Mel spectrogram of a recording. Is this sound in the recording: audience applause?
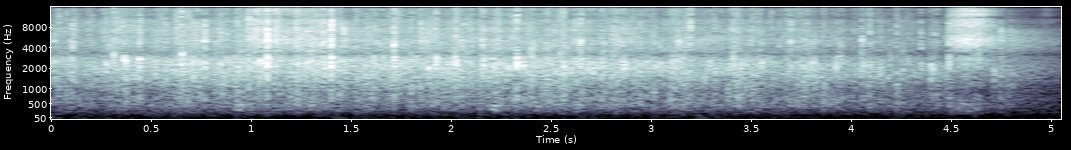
yes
